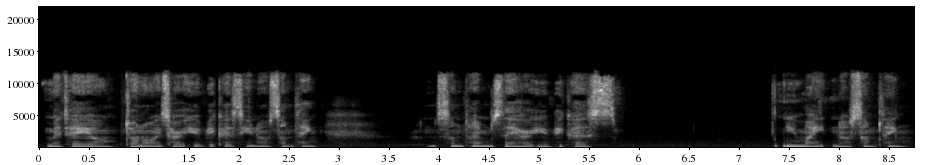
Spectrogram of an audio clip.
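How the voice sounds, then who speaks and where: A woman playing a protective, commanding mafia boss in an intimate ASMR roleplay, speaking softly and often whispering, unhurried, with dry teasing authority. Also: medium pitch, heavily acted. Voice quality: breathy, soft, often whispered.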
